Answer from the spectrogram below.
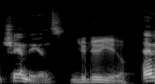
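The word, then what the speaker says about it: Shandian: I just want to assume the N is silent because Shadians rolls off a lot better. The N is not silent. I will probably keep mispronouncing it because it's easier to say Shidians than Chandians.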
